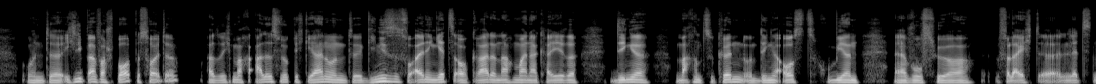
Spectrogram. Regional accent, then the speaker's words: Spandau, Berlin, Germany; ich bin, wie gesagt, gebürtiger Spandauer und ich bin auch stolz darauf.

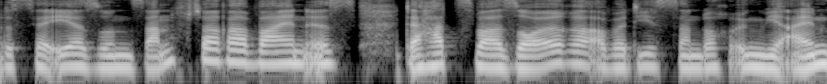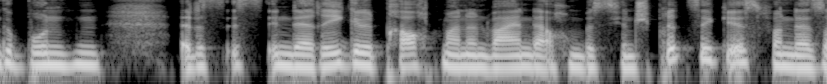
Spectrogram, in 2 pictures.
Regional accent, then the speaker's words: Bad Dürkheim, Rhineland-Palatinate, Germany; weil ich komme ja aus Dürkheim, ja, Wurstmarkt

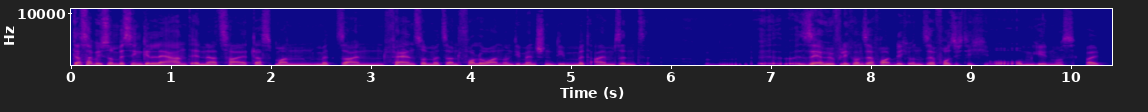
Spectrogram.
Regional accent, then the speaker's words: Hamburg, Germany; also born or lived in Tehran, Iran; ich bin ja aufs Dorf gezogen und zwar auf das Dorf namens Hamburg. Ich kam ja aus Teheran. Teheran hat 20 Millionen Einwohner.

